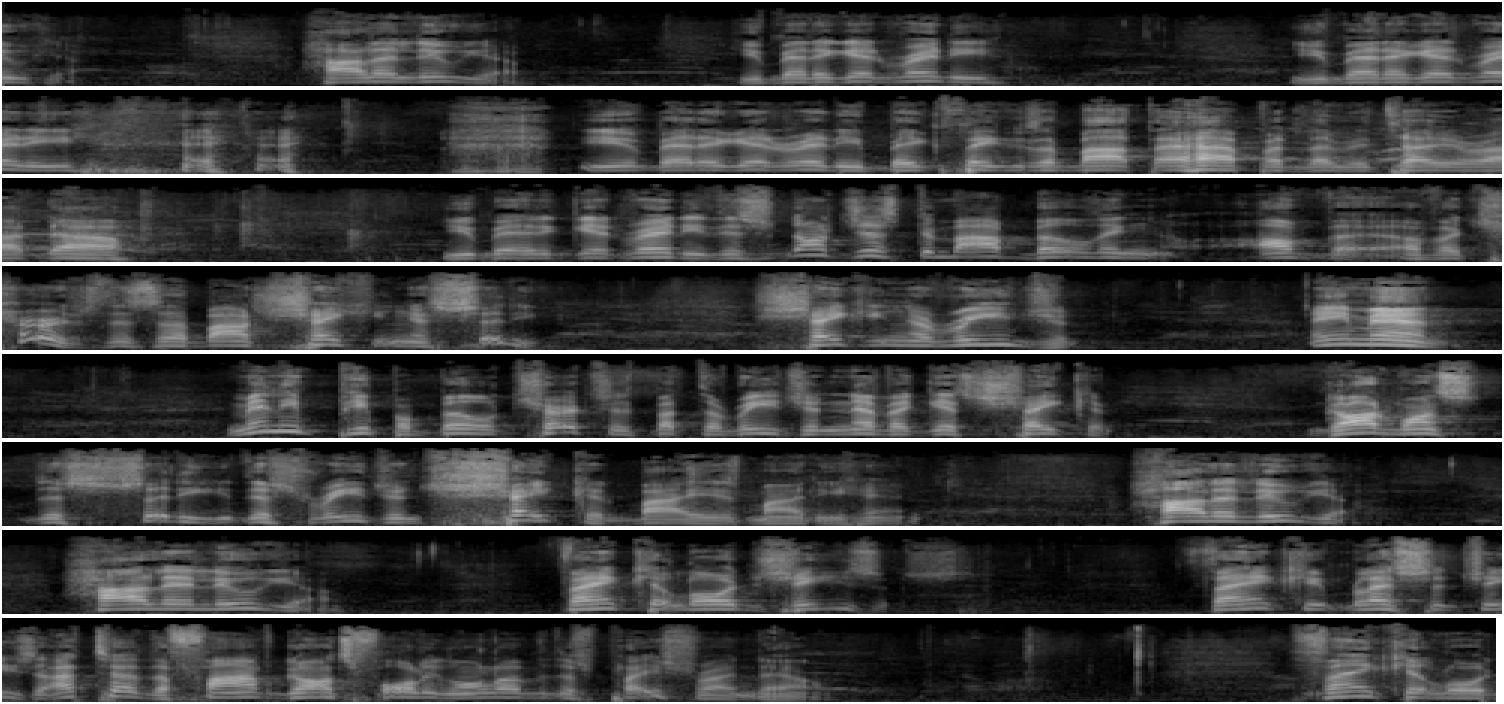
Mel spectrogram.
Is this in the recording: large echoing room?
yes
